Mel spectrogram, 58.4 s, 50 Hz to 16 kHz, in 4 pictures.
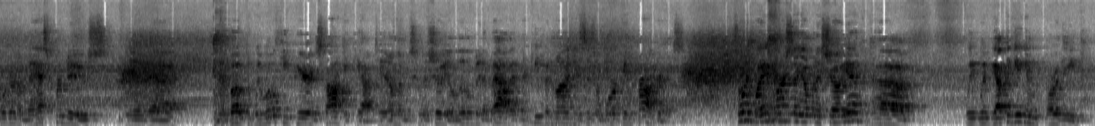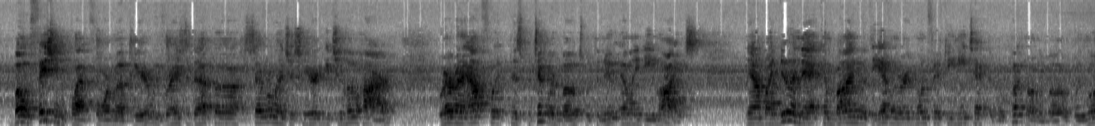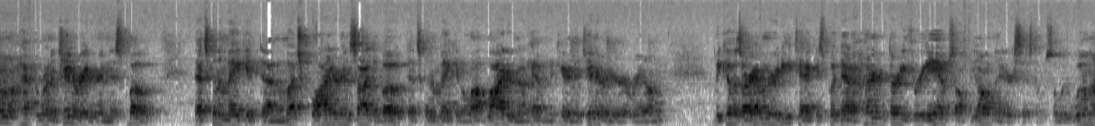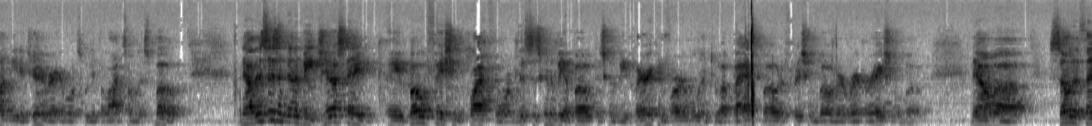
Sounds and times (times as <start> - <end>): Speech: 0.0 - 12.2, 12.8 - 46.3, 47.0 - 58.3.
